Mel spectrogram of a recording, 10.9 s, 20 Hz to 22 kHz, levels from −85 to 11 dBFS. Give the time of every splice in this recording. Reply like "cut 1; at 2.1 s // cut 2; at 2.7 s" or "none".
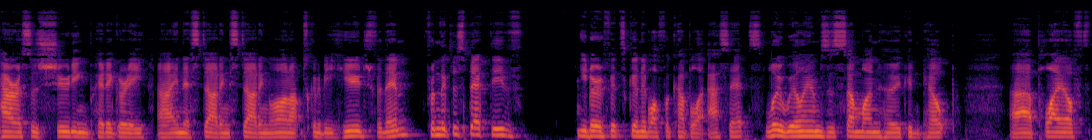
cut 1; at 1.5 s // cut 2; at 2.3 s // cut 3; at 4.5 s // cut 4; at 5.9 s // cut 5; at 6.5 s // cut 6; at 9.2 s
